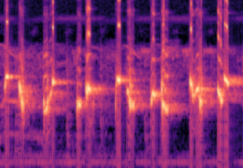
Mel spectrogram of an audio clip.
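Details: Yellow-vented bulbul in lively ropel-style song, played to coax a reluctant bird into answering: bubbling, warbled phrases of two or three liquid notes, repeated about every half second, over a faint steady electrical hum.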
